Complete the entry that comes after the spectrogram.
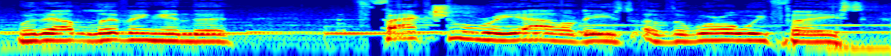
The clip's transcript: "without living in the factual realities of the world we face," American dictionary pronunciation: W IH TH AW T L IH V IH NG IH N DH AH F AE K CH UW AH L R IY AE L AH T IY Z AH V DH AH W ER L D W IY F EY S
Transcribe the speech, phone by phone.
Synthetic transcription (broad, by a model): W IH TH AW T L IH V IH NG IH N DH AH F AE K SH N L R IY AE L AH T IY Z AH V DH AH W ER L D W IY F EY S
